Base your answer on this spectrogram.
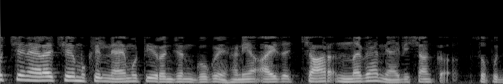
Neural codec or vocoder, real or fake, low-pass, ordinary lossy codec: none; real; 3.6 kHz; none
